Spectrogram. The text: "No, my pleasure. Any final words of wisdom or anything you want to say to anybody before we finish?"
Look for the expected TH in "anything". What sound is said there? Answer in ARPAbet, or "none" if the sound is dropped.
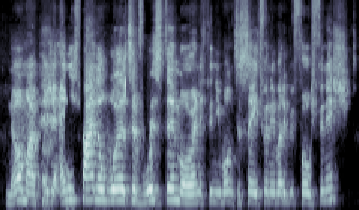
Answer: TH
